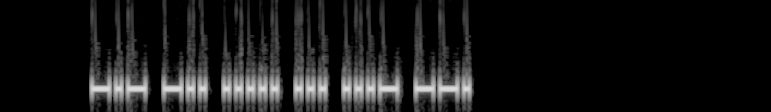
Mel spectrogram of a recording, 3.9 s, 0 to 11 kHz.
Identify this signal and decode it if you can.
Morse code, heard as a keyed tone, about 38 wpm, 700 Hz. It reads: KD5SVG
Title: USA Call Signs - 6 Characters - Repeated 2x - 40wpm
